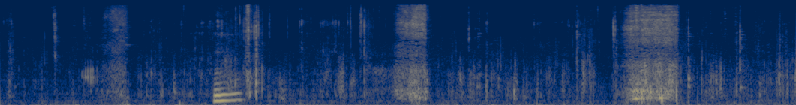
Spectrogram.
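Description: A young woman slurps noodles loudly, close to a microphone.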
